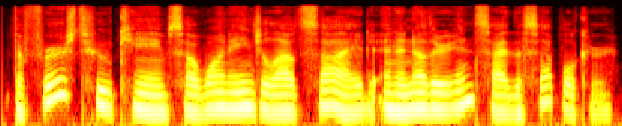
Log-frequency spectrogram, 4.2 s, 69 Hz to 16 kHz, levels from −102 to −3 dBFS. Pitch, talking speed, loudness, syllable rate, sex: 155 Hz, 190 wpm, -15 LUFS, 5.9 syllables/s, male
